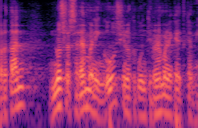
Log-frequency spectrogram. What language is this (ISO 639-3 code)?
cat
